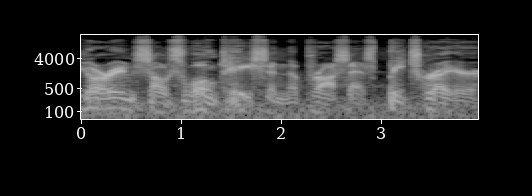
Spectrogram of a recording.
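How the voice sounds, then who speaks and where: Put-on character voice from a man, fairly low in pitch, at a very slow pace, with clear background noise. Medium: video game. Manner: cold, condescending.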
